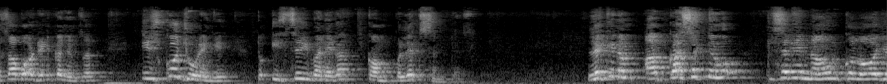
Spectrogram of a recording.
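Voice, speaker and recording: A man teaching an English grammar lesson, explaining step by step and repeating the key terms. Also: very high voice. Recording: echoey room.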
